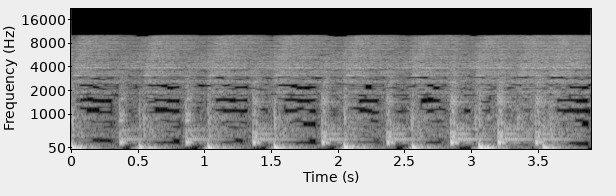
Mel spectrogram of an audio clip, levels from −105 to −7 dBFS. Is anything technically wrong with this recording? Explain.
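Yes. WMA compression, likely the cause, runs through the whole music clip. A transform codec at a low bitrate, around 32 kbps by the sound of it, coarsely quantises long blocks, so its noise smears across tens of milliseconds and weak spectral lines are zeroed. Nothing is left above about 10.1 kHz, giving a dull top end, and the damage is plainly audible: a ringing, washy quality with hiss that breathes along with the music.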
